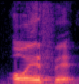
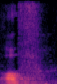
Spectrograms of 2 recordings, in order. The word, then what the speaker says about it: of: OF no se dice off con F, se dice con V. Porque si dices F, va a sonar a que estás diciendo OFF.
